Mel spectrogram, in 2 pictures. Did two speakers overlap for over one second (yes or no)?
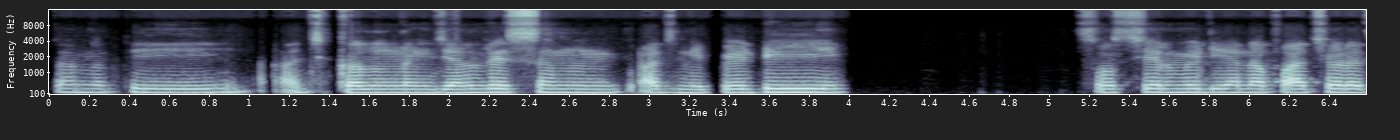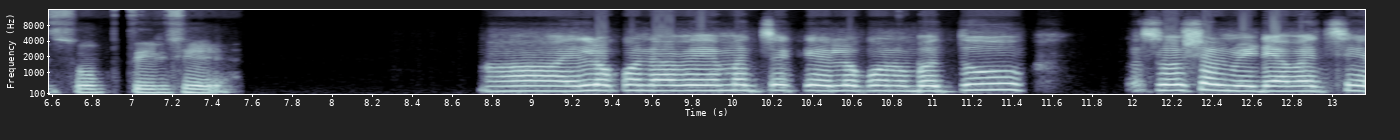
no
